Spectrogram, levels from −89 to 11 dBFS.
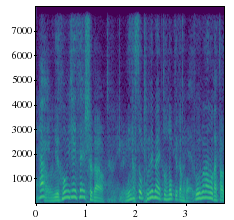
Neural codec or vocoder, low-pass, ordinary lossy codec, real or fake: codec, 16 kHz, 0.5 kbps, FreqCodec, larger model; none; none; fake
